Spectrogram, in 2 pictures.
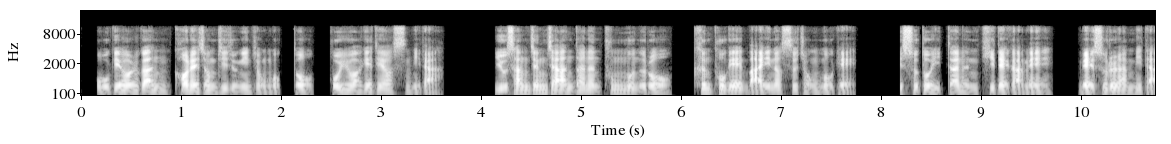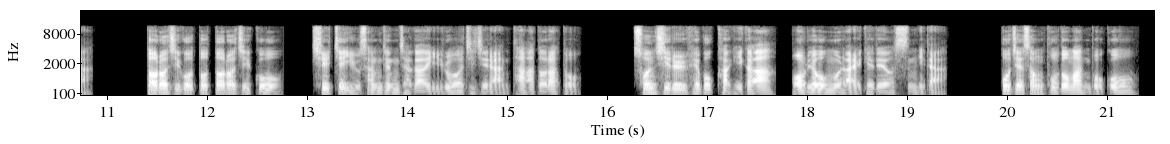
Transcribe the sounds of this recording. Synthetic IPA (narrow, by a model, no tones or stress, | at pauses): oɡe̞wʌɭɡankʌɾe̞d͡ʑʌŋd͡ʑid͡ʑuŋind͡ʑoŋmok̚t͈okojuɦaɡe̞dwe̞ʌs͈ɯmɲida̰ | jusʰaŋd͡ʑɯŋd͡ʑaɦandanɯnpʰuŋmunɯɾo | kʰɯnpʰoɡe̞ma̰inʌs͈ɯd͡ʑoŋmoɡe̞ | iɭs͈udoit̚t͈anɯnkide̞ɡame̞ | me̞sʰuɾɯɭhamɲida̰ | t͈ʌɾʌd͡ʑiɡot͈ot͈ʌɾʌd͡ʑiɡo | ɕʰiɭt͡ɕ͈e̞jusʰaŋd͡ʑɯŋd͡ʑaɡaiɾuʌd͡ʑid͡ʑiɾa̰ntʰaɦadʌɾado | sʰonɕʰiɾɯɭɸwe̞bokʰaɡiɡaʌɾjʌumɯɾa̰ɭɡe̞dwe̞ʌs͈ɯmɲida̰ | p͈od͡ʑe̞sʰʌŋpodomanboɡo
